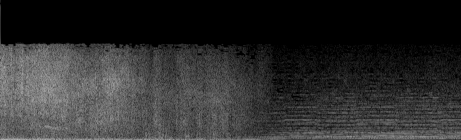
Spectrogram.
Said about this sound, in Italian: Un'esplosione tremenda squassò la tranquillità dello spazio.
